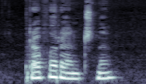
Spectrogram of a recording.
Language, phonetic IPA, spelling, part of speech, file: Polish, [ˌpravɔˈrɛ̃n͇t͡ʃnɨ], praworęczny, adjective / noun, LL-Q809 (pol)-praworęczny.wav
